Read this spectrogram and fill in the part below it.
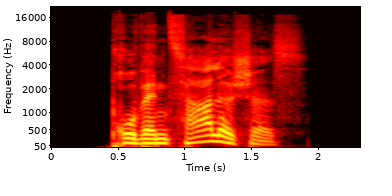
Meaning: strong/mixed nominative/accusative neuter singular of provenzalisch
- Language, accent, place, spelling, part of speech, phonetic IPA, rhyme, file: German, Germany, Berlin, provenzalisches, adjective, [ˌpʁovɛnˈt͡saːlɪʃəs], -aːlɪʃəs, De-provenzalisches.ogg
